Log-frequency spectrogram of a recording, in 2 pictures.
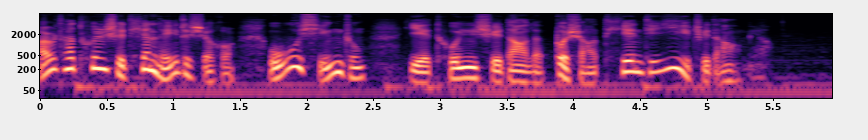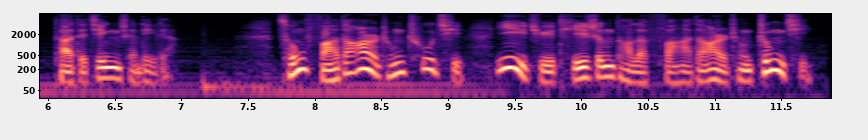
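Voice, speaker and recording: A man's voice: mid-range voice, wildly swooping pitch, normal speed, no echo. A man narrating a fantasy novel in a dramatic, emphatic storytelling manner. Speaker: audiobook narrator. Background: background music.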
